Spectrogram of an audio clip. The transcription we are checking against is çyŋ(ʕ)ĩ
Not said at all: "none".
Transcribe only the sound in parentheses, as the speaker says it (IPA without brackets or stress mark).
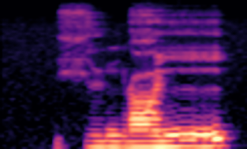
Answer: ʕ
